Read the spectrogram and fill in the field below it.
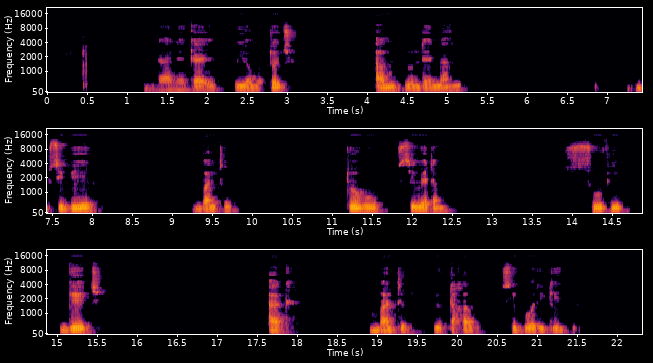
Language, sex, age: Wolof, male, 25-35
